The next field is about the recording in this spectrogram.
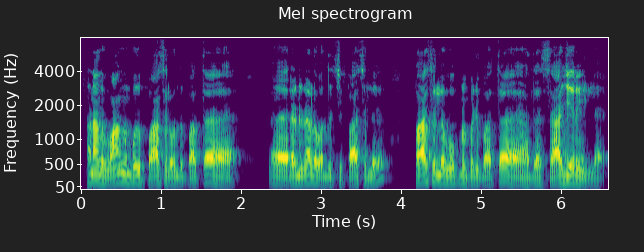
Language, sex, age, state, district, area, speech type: Tamil, male, 30-45, Tamil Nadu, Krishnagiri, rural, spontaneous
